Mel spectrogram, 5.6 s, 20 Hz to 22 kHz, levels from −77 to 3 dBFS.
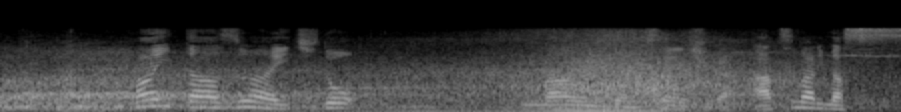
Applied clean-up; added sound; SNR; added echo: none; Engine; 5 dB; none.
